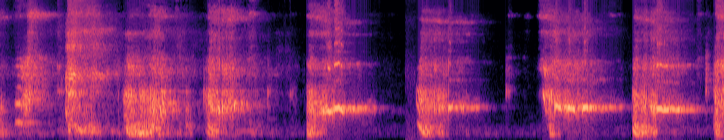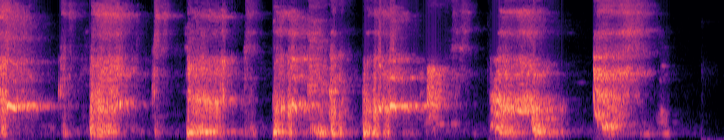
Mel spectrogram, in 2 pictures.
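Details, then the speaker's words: Children presenting to clinic or emergency with viral laryngitis (croup): about a dozen harsh, hoarse, barking, seal-like laryngeal coughs with inspiratory stridor on noisy in-breaths; typical croup cough. "As crianças chegam em consultório ou em pronto atendimento ou em emergência com essa tosse característica, laríngea, rouca e com estridor inspiratório."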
